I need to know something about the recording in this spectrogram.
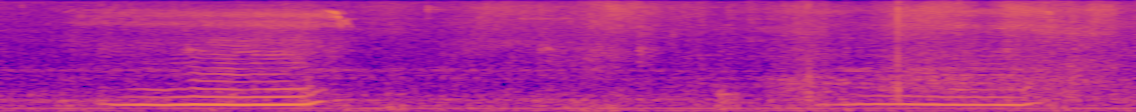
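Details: A pet cat snoring: two tonal, whistling, buzzy snores about three seconds apart over a steady low hum; cat snoring.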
